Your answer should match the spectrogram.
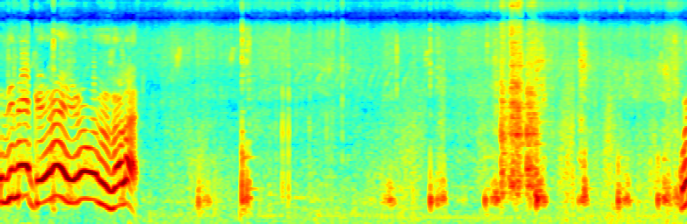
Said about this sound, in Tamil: நல்ல வெங்காயம் செவக்க வணங்கிடுச்சு.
